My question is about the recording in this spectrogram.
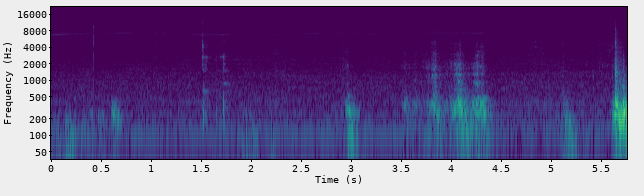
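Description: Wooden rudder blade of a small wooden boat being swung and lifted by hand on its pivot mount: scattered wooden knocks and rubbing, with a louder clunk near the end.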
